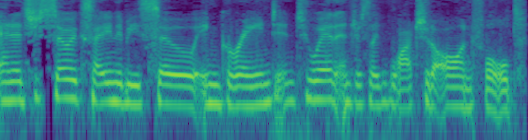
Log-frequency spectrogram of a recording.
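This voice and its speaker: A woman talks very fast in a fairly low voice. Her tone is animated. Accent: American. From Brooklyn, New York. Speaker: streamer and content creator. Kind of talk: casual chat.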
